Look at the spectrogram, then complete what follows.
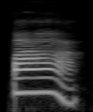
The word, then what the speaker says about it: ป้า: To say this tone, focus on pitching your voice to go slightly up first and then to fall down at the end of the syllable. Here's an example. ป้า aunt. You can hear from my voice that my pitch went up and then down very slightly.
